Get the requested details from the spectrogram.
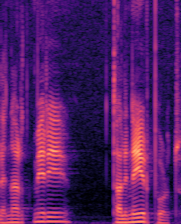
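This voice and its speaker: A man with a Turkish accent and ordinary pitch variation, on a very clean recording with a silent background. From Turkey. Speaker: international master's student. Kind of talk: solo podcast monologue.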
